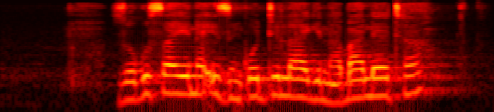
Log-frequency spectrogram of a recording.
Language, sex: Zulu, female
